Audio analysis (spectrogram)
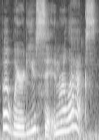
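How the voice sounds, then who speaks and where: A woman's voice: sits high, very animated, moderate pace, a little mellow. A woman voicing a cheerful, simple, good-hearted male train driver in a folksy, easygoing way for a picture book. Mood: eager, curious. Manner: folksy, easygoing, puzzled questioning.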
